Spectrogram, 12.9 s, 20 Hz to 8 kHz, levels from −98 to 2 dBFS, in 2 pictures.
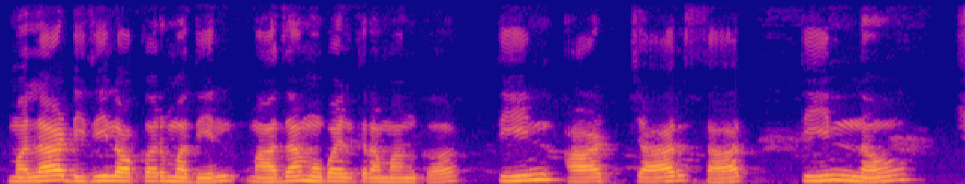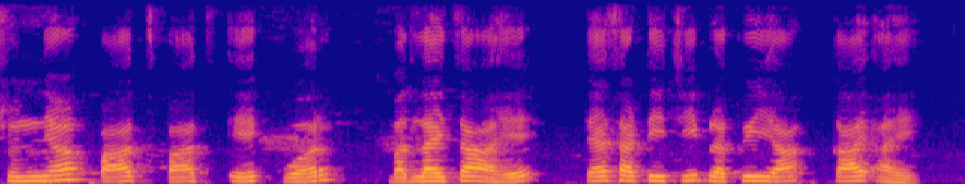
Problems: none marked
